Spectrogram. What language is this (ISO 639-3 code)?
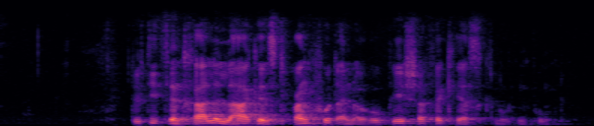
deu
